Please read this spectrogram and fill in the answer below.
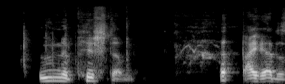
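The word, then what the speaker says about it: Utnapishtim: It's Unapishtim. I had to spell it out so I get it right.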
